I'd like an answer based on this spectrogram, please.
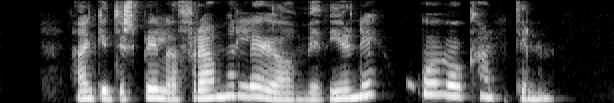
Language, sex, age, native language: Icelandic, female, 20-29, Icelandic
